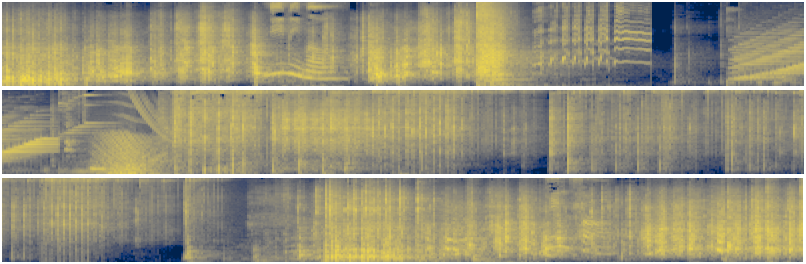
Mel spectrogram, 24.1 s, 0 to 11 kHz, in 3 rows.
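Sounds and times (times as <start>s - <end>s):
low sound: 7.2s - 9.9s
plastic toy rattling and clicking: 9.7s - 17.9s, 19.1s - 24.0s.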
